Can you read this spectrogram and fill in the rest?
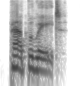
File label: "paperweight", Indian; Dictionary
